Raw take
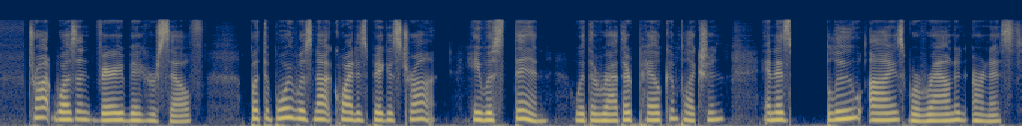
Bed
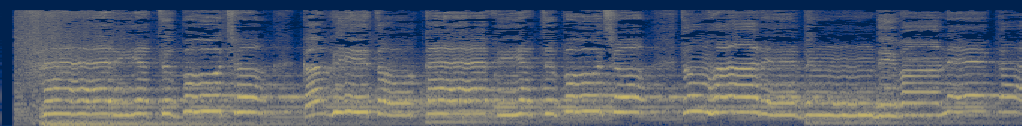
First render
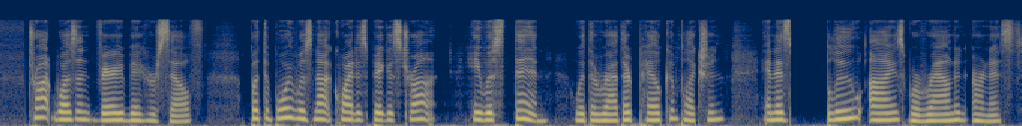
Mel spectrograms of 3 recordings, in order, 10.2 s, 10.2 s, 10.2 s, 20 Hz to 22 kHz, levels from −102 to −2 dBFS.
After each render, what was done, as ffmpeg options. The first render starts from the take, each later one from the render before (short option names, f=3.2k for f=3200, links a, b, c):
-filter_complex "[0:a]asettb=1/sr,asplit=3[a][b][c];[a]atrim=end=3.514[d];[b]atrim=start=3.51:end=5.37,asetpts=PTS-STARTPTS,afade=t=in:d=0.004:c=qsin,afade=t=out:st=1.856:d=0.004:c=qsin,aecho=1:1:2.8:0.63,atrim=end_sample=82026[e];[c]atrim=start=5.366[f];[d][e]acrossfade=d=0.004:c1=hsin:c2=qsin[g];[g][f]acrossfade=d=0.004:c1=qsin:c2=hsin"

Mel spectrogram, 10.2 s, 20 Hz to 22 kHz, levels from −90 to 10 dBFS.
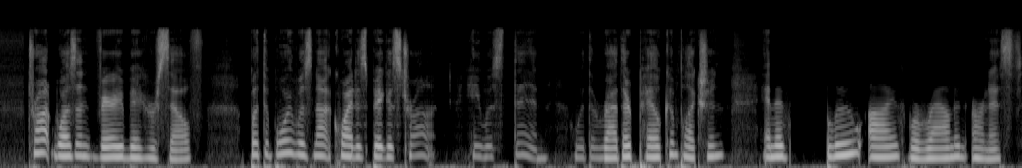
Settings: -filter_complex "[0:a]asettb=1/sr,asplit=3[a][b][c];[a]atrim=end=2.534[d];[b]atrim=start=2.53:end=3.29,asetpts=PTS-STARTPTS,afade=t=in:d=0.004:c=qsin,afade=t=out:st=0.756:d=0.004:c=qsin,equalizer=f=520:w=0.36:g=-5[e];[c]atrim=start=3.286[f];[d][e]acrossfade=d=0.004:c1=hsin:c2=qsin[g];[g][f]acrossfade=d=0.004:c1=qsin:c2=hsin,asplit=3[h][i][j];[h]afade=t=out:st=4.1:d=0.02[k];[i]acompressor=threshold=-37dB:ratio=10:attack=3.2:release=140:knee=1:detection=peak,afade=t=in:st=4.1:d=0.02,afade=t=out:st=6.04:d=0.02[l];[j]afade=t=in:st=6.04:d=0.02[m];[k][l][m]amix=inputs=3:normalize=0,asettb=1/sr,asplit=3[n][o][p];[n]atrim=end=7.694[q];[o]atrim=start=7.69:end=9.85,asetpts=PTS-STARTPTS,afade=t=in:d=0.004:c=qsin,afade=t=out:st=2.156:d=0.004:c=qsin,lowpass=f=1.5k:w=0.5412,lowpass=f=1.5k:w=1.3066[r];[p]atrim=start=9.846[s];[q][r]acrossfade=d=0.004:c1=hsin:c2=qsin[t];[t][s]acrossfade=d=0.004:c1=qsin:c2=hsin"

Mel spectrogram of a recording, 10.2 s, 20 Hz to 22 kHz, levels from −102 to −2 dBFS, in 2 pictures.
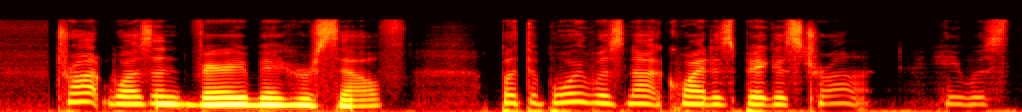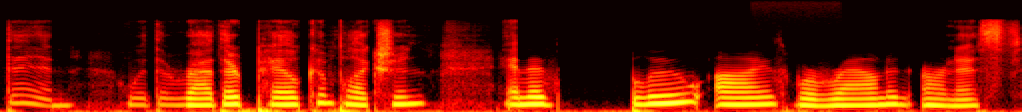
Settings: -filter_complex "[0:a]asettb=1/sr,asplit=3[a][b][c];[a]atrim=end=0.784[d];[b]atrim=start=0.78:end=1.76,asetpts=PTS-STARTPTS,afade=t=in:d=0.004:c=qsin,afade=t=out:st=0.976:d=0.004:c=qsin,equalizer=f=190:w=0.43:g=14[e];[c]atrim=start=1.756[f];[d][e]acrossfade=d=0.004:c1=hsin:c2=qsin[g];[g][f]acrossfade=d=0.004:c1=qsin:c2=hsin,asettb=1/sr,asplit=3[h][i][j];[h]atrim=end=4.234[k];[i]atrim=start=4.23:end=4.9,asetpts=PTS-STARTPTS,afade=t=in:d=0.004:c=qsin,afade=t=out:st=0.666:d=0.004:c=qsin,highshelf=f=2.7k:g=-11.5[l];[j]atrim=start=4.896[m];[k][l]acrossfade=d=0.004:c1=hsin:c2=qsin[n];[n][m]acrossfade=d=0.004:c1=qsin:c2=hsin,asplit=3[o][p][q];[o]afade=t=out:st=8.85:d=0.02[r];[p]aemphasis=mode=production:type=75fm,afade=t=in:st=8.85:d=0.02,afade=t=out:st=9.31:d=0.02[s];[q]afade=t=in:st=9.31:d=0.02[t];[r][s][t]amix=inputs=3:normalize=0"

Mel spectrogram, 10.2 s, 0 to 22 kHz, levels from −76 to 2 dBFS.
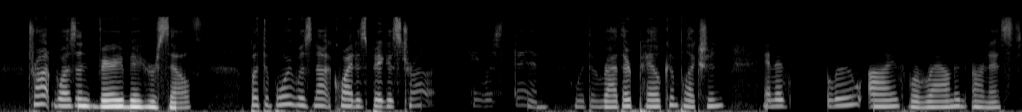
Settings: -filter_complex "[0:a]asettb=1/sr,asplit=3[a][b][c];[a]atrim=end=4.214[d];[b]atrim=start=4.21:end=5.28,asetpts=PTS-STARTPTS,afade=t=in:d=0.004:c=qsin,afade=t=out:st=1.066:d=0.004:c=qsin,highpass=f=410:w=0.5412,highpass=f=410:w=1.3066,equalizer=f=450:t=q:w=4:g=-9,equalizer=f=650:t=q:w=4:g=6,equalizer=f=970:t=q:w=4:g=-6,equalizer=f=1.9k:t=q:w=4:g=-8,equalizer=f=3k:t=q:w=4:g=3,equalizer=f=5.3k:t=q:w=4:g=-10,lowpass=f=6.9k:w=0.5412,lowpass=f=6.9k:w=1.3066[e];[c]atrim=start=5.276[f];[d][e]acrossfade=d=0.004:c1=hsin:c2=qsin[g];[g][f]acrossfade=d=0.004:c1=qsin:c2=hsin,asettb=1/sr,asplit=3[h][i][j];[h]atrim=end=7.674[k];[i]atrim=start=7.67:end=8.74,asetpts=PTS-STARTPTS,afade=t=in:d=0.004:c=qsin,afade=t=out:st=1.066:d=0.004:c=qsin,highpass=440,lowpass=3.3k[l];[j]atrim=start=8.736[m];[k][l]acrossfade=d=0.004:c1=hsin:c2=qsin[n];[n][m]acrossfade=d=0.004:c1=qsin:c2=hsin"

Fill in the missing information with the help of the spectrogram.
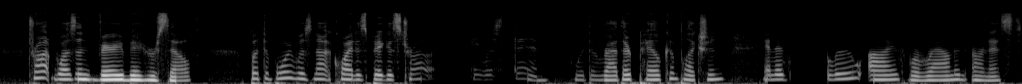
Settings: -filter_complex "[0:a]asettb=1/sr,asplit=3[a][b][c];[a]atrim=end=1.664[d];[b]atrim=start=1.66:end=3.14,asetpts=PTS-STARTPTS,afade=t=in:d=0.004:c=qsin,afade=t=out:st=1.476:d=0.004:c=qsin,lowpass=5.6k[e];[c]atrim=start=3.136[f];[d][e]acrossfade=d=0.004:c1=hsin:c2=qsin[g];[g][f]acrossfade=d=0.004:c1=qsin:c2=hsin"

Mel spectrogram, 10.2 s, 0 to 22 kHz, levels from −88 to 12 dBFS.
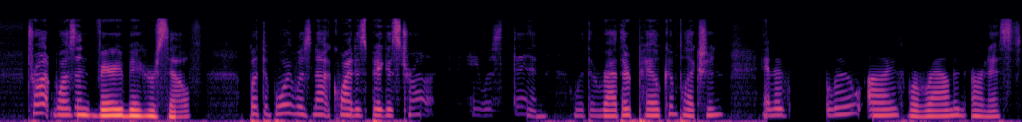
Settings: -af "equalizer=f=260:w=0.78:g=-6.5,aecho=1:1:5.1:0.51"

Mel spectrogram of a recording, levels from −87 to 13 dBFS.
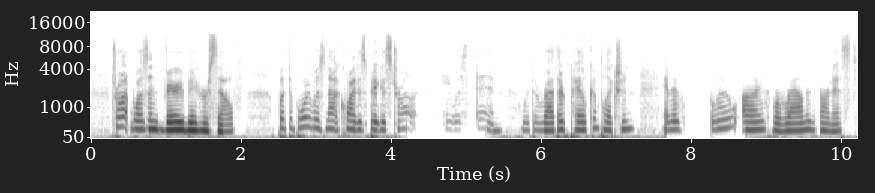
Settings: -af "lowpass=f=1.6k:p=1"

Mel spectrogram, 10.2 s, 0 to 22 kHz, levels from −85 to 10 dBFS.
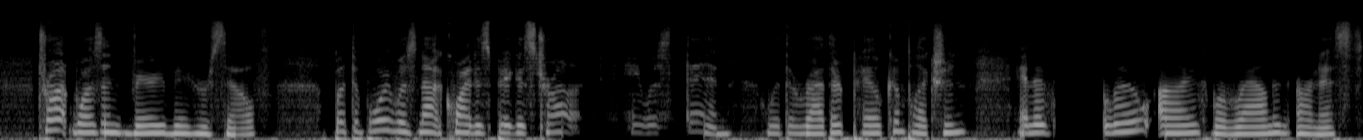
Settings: -filter_complex "[0:a]asplit=2[a][b];[b]alimiter=limit=-19dB:level=0:latency=1:release=79,volume=-1dB[c];[a][c]amix=inputs=2:normalize=0,acompressor=threshold=-27dB:ratio=8"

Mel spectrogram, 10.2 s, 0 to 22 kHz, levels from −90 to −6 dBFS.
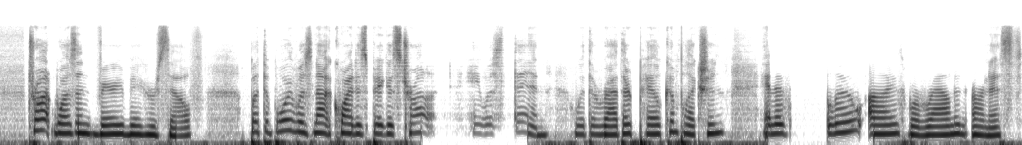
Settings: -af "volume=10.5dB"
